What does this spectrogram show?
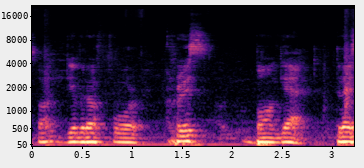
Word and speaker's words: Chris Bongat: Give it up for Chris Bongat.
